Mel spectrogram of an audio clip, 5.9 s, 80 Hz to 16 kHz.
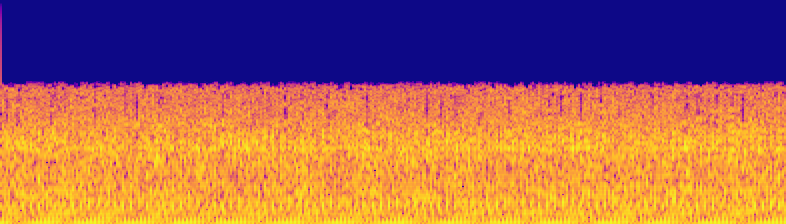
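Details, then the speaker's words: Wood-Mizer LT40HD sawmill engine with a newly replaced carburetor, mixture screw set three turns out, not sawing: steady, even low drone with a regular beat, no surging or missing; owner thinks the tuning is now where it should be. "I think that might be where we want it uh anyway I'm getting an hours to kind of log up to see how it runs"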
